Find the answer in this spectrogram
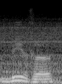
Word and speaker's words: Belvoir: Pronounced Beaver because, I don't know, the English took a perfectly serviceable French name and immediately decided that spelling was merely advisory. I don't know, because Belvoir, which is the actual name, anywhere else in the world, that's actually pronounced Belvoir.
